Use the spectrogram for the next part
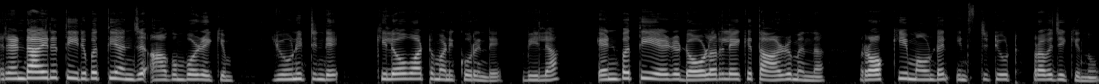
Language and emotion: Malayalam, neutral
